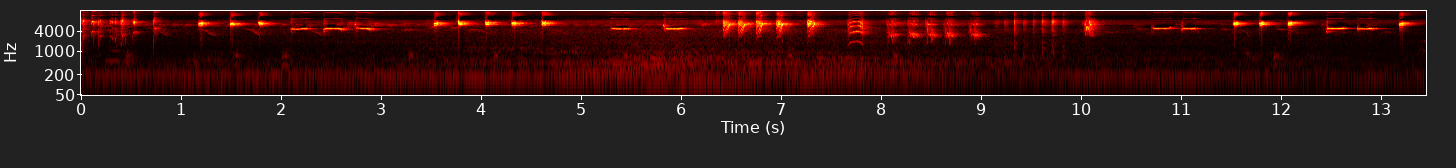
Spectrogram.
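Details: Six-year-old olive-backed sunbird singing in full ngobra style to provoke rivals: rapid bursts of very high, sharp chips and short trills, broken by brief thin whistled notes, with a faint low hum underneath.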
